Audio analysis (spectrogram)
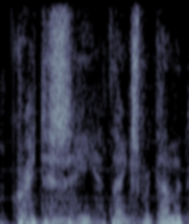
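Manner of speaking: retold in a near-whisper, barely voiced; hushed greeting. Worried husband thanking the pastor at the hospital bedside, hushed. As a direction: drop right down to a soft whispered thanks.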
